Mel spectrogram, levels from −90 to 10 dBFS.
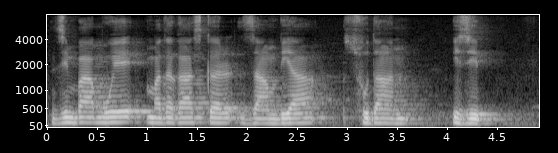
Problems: none marked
